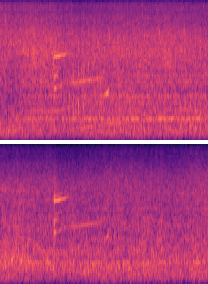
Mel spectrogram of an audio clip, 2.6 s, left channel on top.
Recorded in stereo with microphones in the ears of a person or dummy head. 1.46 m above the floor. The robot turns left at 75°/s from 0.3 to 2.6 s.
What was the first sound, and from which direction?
A bell, 160° right.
